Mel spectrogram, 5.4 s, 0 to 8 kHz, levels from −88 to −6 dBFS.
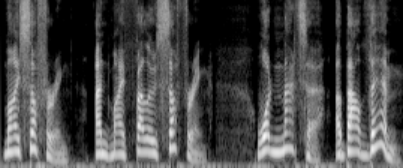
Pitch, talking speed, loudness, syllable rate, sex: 165 Hz, 100 wpm, -21 LUFS, 4.1 syllables/s, male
